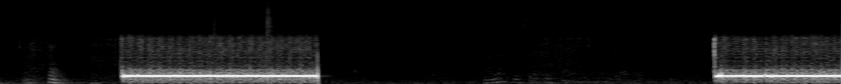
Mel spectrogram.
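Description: A telephone line tone sounds while a call is placed to call someone back: two long, steady buzzing tones of about two seconds each, separated by a pause, with faint murmurs in between.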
